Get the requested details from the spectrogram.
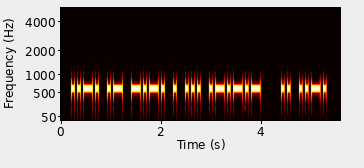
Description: Morse code, heard as a keyed tone, about 20 wpm, 600 Hz. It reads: FACES. IF
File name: cw-books / winnie-the-pooh / winnie-20wpm-page-0072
